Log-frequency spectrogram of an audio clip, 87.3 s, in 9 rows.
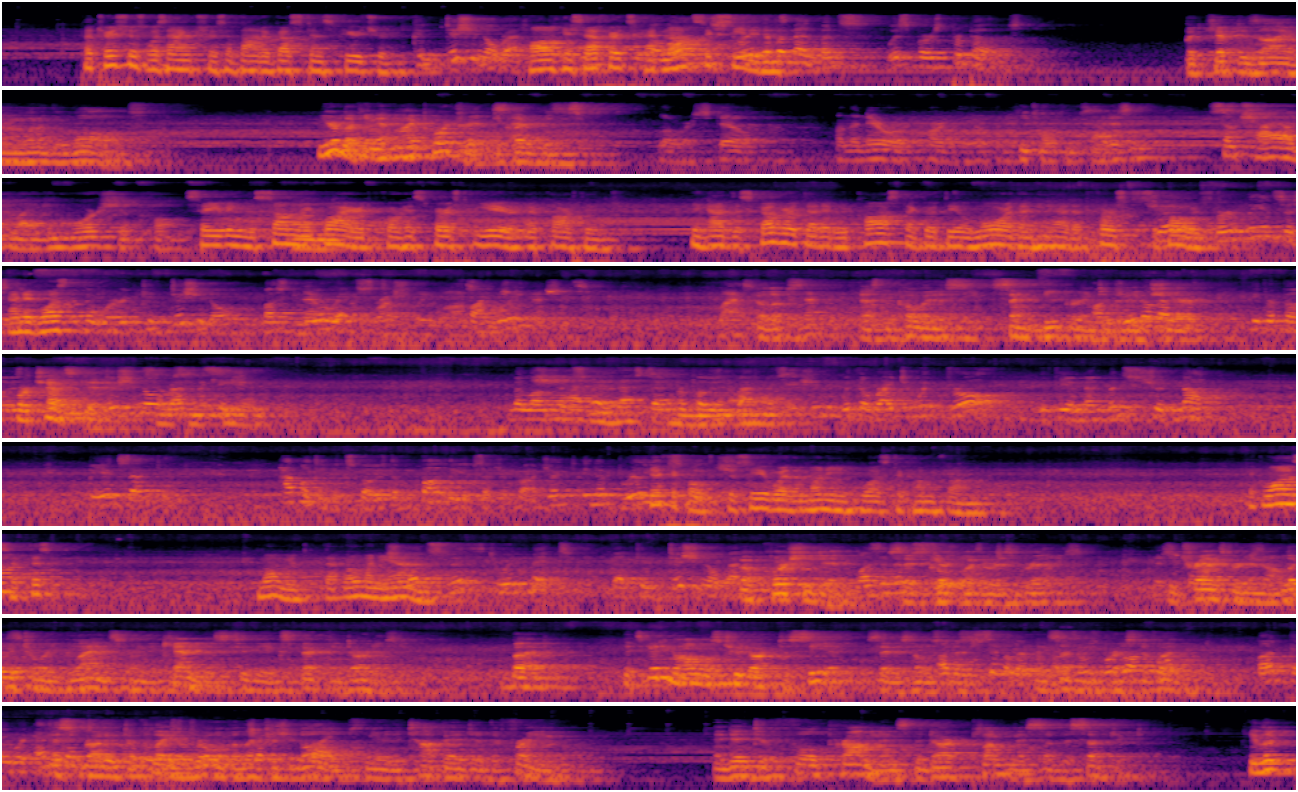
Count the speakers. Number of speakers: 5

